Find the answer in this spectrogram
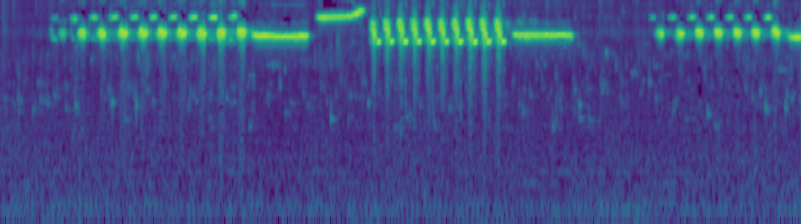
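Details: Yellowhammer (Emberiza citrinella) song, repeated: long runs of high, rattling chips end in a drawn-out level note, with a rising whistle between phrases and soft low background noise throughout.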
